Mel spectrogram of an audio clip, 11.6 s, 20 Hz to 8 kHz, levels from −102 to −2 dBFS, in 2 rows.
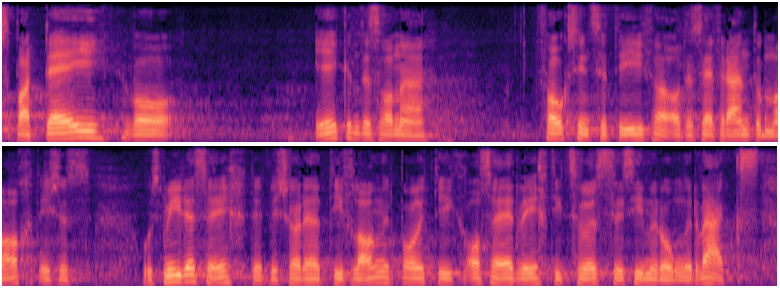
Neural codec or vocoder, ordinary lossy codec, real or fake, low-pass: codec, 16 kHz, 16 kbps, FunCodec, trained on Chinese and English, 50 frames a second; AAC, 48 kbps; fake; 7.2 kHz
